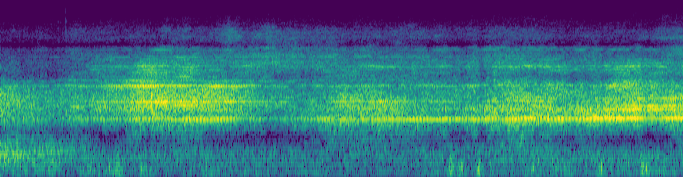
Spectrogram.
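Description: A jet engine hums with a steady high whine while a plane taxis.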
